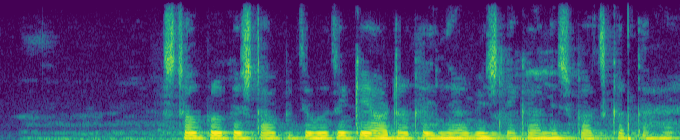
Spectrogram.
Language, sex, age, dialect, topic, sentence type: Hindi, male, 18-24, Hindustani Malvi Khadi Boli, banking, statement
